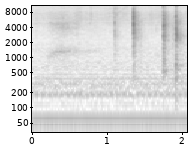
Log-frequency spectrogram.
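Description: Three or four light clicks and knocks as a soldering iron is handled and set down on a wooden desk, over a steady low hum.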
